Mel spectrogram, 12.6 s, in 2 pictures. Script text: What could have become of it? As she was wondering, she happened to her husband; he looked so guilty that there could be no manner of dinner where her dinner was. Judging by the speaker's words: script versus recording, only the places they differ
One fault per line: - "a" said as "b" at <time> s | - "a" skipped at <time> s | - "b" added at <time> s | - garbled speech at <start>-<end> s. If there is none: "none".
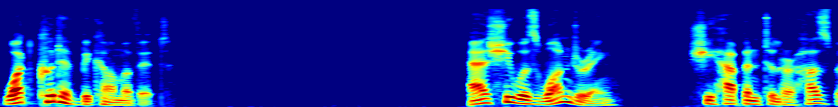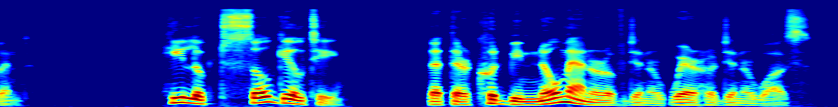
none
